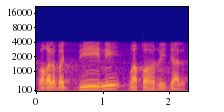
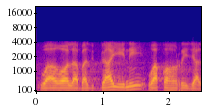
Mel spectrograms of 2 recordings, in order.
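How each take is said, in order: First: The key word has a plain 'i' vowel. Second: The key word has an 'ai' diphthong. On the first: It means religion. The speaker calls it wrong. "Dibaca wa ghalabid dini" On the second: It means debt. The speaker calls it right. "dain hutang"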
